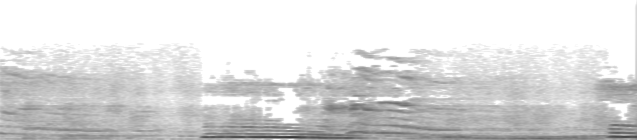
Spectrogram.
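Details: A French Bulldog watching TV gives a drawn-out, wavering howl that slides downward, then rises again at the end.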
